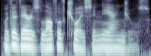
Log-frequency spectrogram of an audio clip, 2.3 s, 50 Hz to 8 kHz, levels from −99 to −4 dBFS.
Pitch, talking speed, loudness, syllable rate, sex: 115 Hz, 235 wpm, -18 LUFS, 6.0 syllables/s, male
